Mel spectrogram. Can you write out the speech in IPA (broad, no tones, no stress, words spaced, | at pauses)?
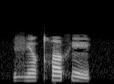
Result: zẽqʰoxẽ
